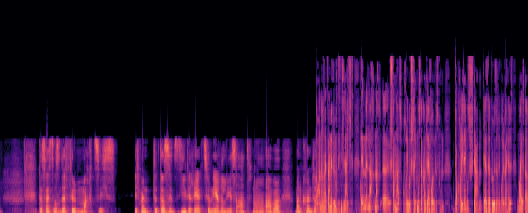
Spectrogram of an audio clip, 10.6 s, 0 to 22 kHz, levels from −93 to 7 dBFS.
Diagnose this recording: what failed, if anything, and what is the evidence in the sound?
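Wrong sample rate at the playback stage: from 6.32 s, right after "ne aber man", to the end at 10.58 s, the speech runs three times too fast and about 19 semitones high. Pitch and tempo rise together, unlike a pitch shifter. This fits 16 kHz audio played at 48 kHz.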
